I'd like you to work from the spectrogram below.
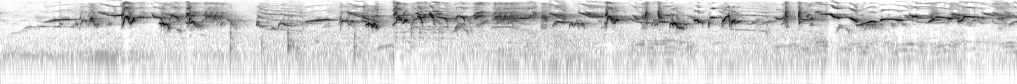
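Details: Oriental magpie-robin in morning song practice: a continuous, rich stream of high whistled phrases, chatters and slurred notes with barely a pause, one brief dip near the start.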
